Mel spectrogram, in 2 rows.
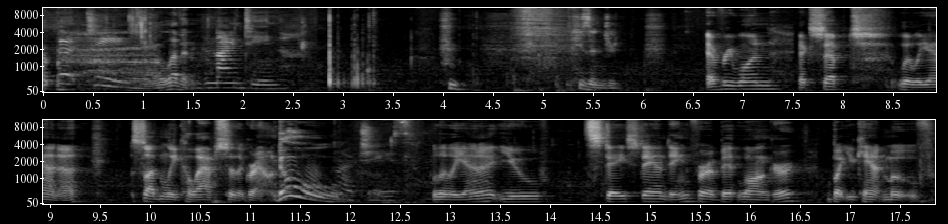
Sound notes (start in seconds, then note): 2.9 dice roll; 4.0 Maklaw scoffs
